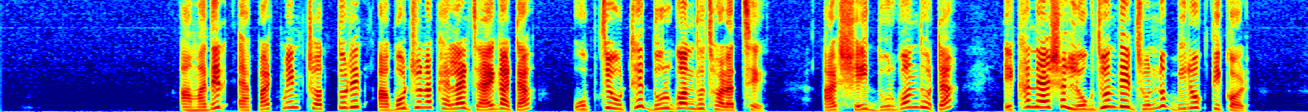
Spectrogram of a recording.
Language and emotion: Bengali, disgusted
